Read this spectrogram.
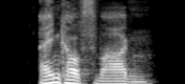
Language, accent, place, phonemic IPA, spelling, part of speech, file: German, Germany, Berlin, /ˈaɪ̯nkaʊ̯fsˌvaːɡən/, Einkaufswagen, noun, De-Einkaufswagen.ogg
- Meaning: shopping cart, shopping trolley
